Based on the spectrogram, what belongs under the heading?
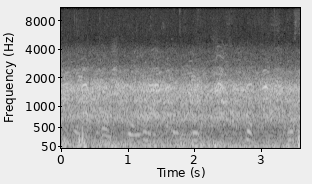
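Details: Roughly 100,000 snow geese at Middle Creek wildlife refuge heading north to breed; an unbroken clamour of nasal honks, short individual calls repeating every fraction of a second over the massed roar.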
